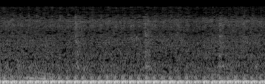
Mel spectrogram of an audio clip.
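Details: Honda Click 125 scooter after engine overhaul: even, steady putter while running, no knock or clatter underneath; engine sounds clean and healthy after the rebuild.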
